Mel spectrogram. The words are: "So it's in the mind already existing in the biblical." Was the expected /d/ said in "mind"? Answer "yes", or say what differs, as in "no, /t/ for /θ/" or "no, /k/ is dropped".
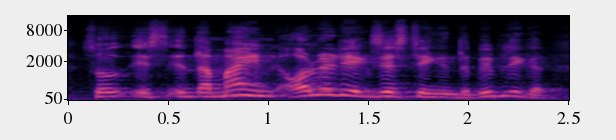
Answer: yes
